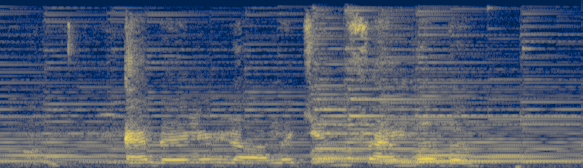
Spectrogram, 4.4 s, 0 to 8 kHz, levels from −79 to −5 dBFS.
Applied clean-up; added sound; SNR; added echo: none; Harp; 3 dB; none.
